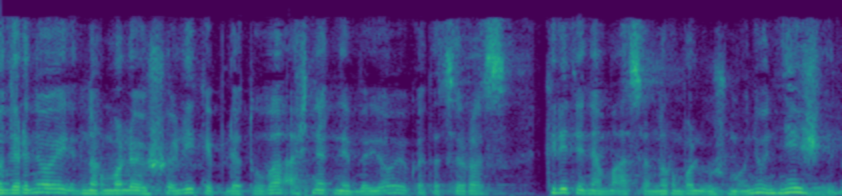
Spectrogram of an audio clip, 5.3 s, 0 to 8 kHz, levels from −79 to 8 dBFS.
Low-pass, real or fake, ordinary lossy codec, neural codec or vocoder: 7.2 kHz; fake; AAC, 32 kbps; vocoder, 24 kHz, 100 mel bands, Vocos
